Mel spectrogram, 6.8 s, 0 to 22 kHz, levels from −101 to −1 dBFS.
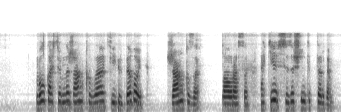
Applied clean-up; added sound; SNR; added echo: neural mask model RNNoise.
